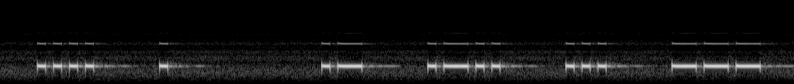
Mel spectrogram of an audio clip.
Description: Morse code, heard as a keyed tone, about 15 wpm, spaced as for 9 wpm, 860 Hz, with room echo. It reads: HE ALSO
